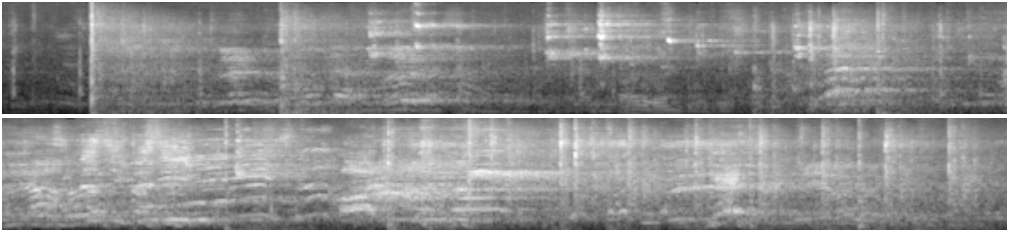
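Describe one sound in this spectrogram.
Sneakers squeak on the hall floor.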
